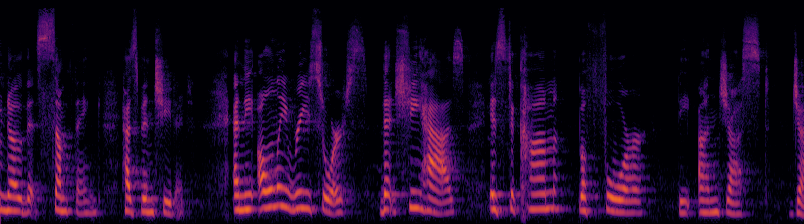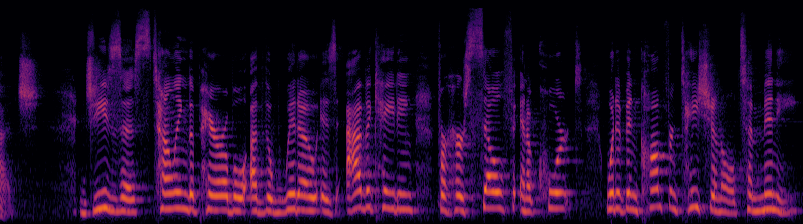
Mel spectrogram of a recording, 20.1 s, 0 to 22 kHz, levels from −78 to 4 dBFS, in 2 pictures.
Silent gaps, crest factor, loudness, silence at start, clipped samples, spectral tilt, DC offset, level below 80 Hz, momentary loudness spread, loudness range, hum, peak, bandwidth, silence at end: none; 18 dB; -30 LUFS; 0 s; under 0.1%; -3 dB/octave; under 0.1%; -82 dBFS; 13 LU; 6 LU; none; -12 dBFS; 19 kHz; 0.1 s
